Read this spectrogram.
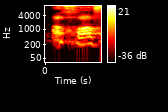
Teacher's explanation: خا حروف مستعلیہ میں سے پر پڑھیں گے اور الف مدہ ہے، ایک الف برابر کھینچیں گے.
